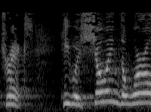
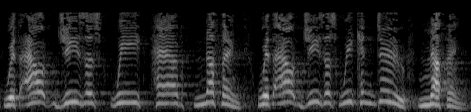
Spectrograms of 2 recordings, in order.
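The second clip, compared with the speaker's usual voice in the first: slow emphatic; slower than usual. Real, not acted. Preacher stresses without Jesus.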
